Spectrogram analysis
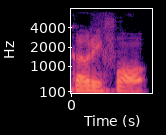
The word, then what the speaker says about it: Carrefour: And so Bahrain Carrefour, definitely this is, I hear some people calling it Carrefour.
